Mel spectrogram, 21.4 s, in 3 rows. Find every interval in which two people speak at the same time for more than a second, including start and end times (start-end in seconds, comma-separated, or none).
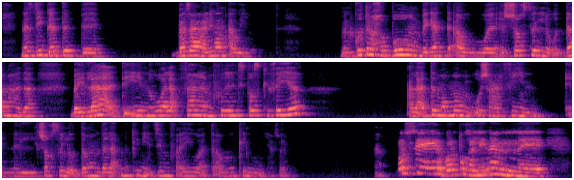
none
